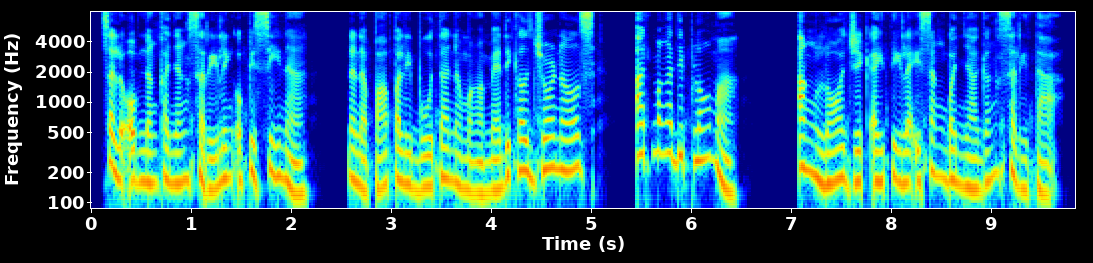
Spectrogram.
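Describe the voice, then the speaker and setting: Woman narrating drama, even pitch, dry sound. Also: no echo. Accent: Filipino. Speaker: audio story narrator. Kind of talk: scripted dramatic story narration.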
